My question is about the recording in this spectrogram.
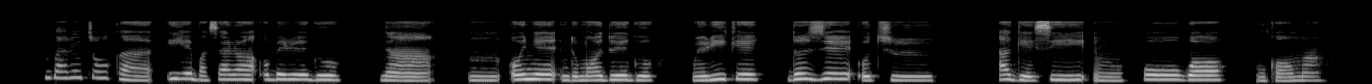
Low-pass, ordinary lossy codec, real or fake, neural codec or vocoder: none; none; fake; codec, 16 kHz, 4 kbps, X-Codec, WavLM features, trained on Multilingual LibriSpeech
